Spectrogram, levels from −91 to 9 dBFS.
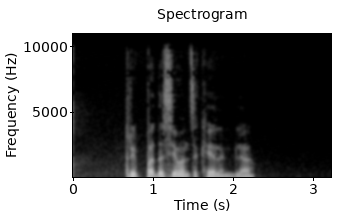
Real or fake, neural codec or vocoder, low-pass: real; none; 9.9 kHz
